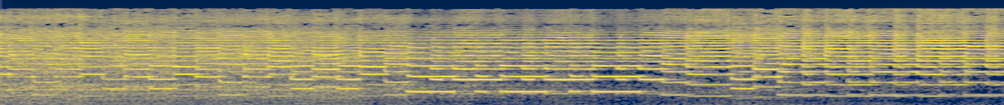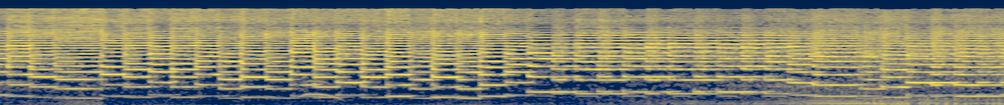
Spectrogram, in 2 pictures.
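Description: A tour bus's telolet horn plays a continuous melody of short, quickly changing notes, like a tune on several horn trumpets. Near the end a low engine rumble joins as the bus passes close by.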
